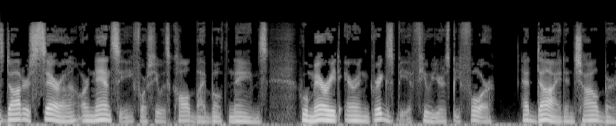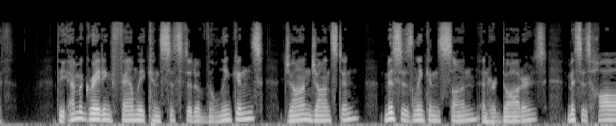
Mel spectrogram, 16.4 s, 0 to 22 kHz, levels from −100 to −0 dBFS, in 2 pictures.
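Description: No technical faults can be heard anywhere in this speech recording. There is nothing that calls for a timestamp or an account of something going wrong.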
